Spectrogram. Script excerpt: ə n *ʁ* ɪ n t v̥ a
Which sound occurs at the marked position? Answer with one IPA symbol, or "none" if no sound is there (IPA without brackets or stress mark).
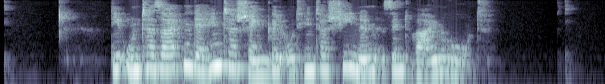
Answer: z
